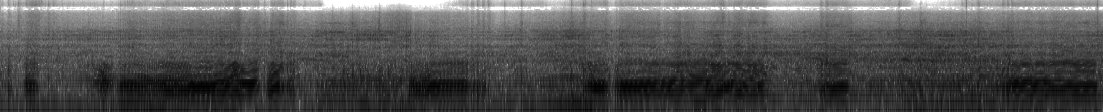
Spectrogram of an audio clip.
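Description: Single-cylinder off-road engine revving up and down again and again, the throttle rolled on and off every second or two with brief drops in between.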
